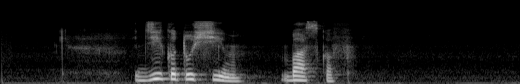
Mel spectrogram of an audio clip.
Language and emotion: Russian, neutral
